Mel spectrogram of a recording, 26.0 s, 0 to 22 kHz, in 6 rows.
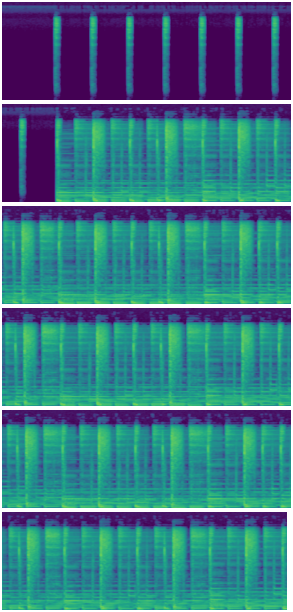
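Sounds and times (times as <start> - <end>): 
easy rock music: 5.2 - 25.9.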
